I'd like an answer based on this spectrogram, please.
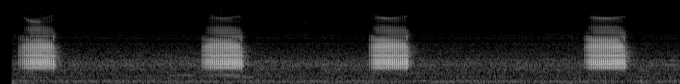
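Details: Frog calling in a garden: loud rasping croaks, each about half a second long, spaced roughly every two seconds, four calls in all, with steady faint background hiss.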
